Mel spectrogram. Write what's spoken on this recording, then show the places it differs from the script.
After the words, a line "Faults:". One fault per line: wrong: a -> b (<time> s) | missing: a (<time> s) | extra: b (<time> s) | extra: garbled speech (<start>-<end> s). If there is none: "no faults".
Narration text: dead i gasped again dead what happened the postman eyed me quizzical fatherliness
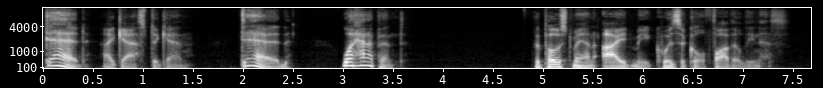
dead i gasped again dead what happened the postman eyed me quizzical fatherliness
Faults:
no faults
